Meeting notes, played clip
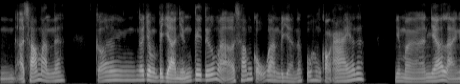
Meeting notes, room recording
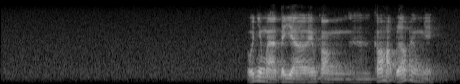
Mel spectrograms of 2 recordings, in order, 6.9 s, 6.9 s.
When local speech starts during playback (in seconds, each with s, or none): 3.7 s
